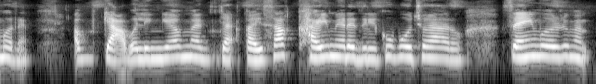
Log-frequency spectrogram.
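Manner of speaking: ordinary talk, nothing marked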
